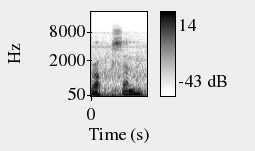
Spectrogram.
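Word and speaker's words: Wroxham: line so actually also been told this is pronounced hofton and roxom not hton so I've uh stand corrected but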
